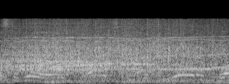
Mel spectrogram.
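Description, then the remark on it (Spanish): An audience claps steadily and loudly throughout for the jury of the third Reina de las Flores pageant of San Francisco de la Unión de Abarroteros del Pueblo, AC, a dense unbroken patter of many hands, with a few voices calling out over the applause. “Pero antes que nada, demos un aplauso a nuestro jurado.”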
